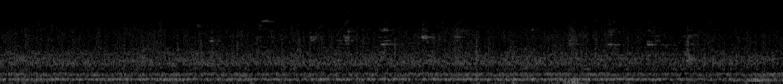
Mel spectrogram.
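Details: Honey bees buzzing in a constant low, layered hum, with faint high chirps dotted above it and one dull thump toward the end.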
